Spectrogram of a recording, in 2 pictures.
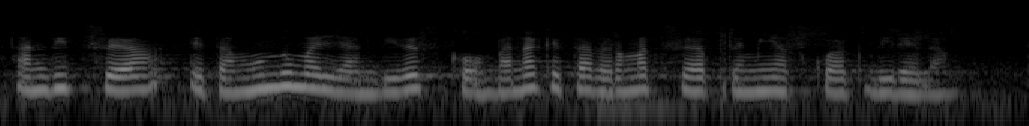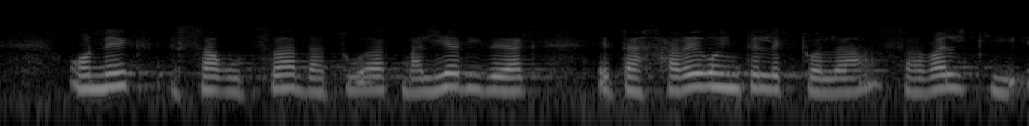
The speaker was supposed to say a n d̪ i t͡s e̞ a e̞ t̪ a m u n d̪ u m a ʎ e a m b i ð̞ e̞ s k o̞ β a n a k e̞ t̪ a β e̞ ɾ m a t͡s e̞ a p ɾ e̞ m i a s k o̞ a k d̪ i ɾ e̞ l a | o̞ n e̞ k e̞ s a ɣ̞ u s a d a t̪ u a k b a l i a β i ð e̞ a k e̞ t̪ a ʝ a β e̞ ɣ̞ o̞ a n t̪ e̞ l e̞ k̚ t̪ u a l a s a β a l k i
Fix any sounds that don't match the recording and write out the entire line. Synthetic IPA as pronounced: a n d̪ i t͡s e̞ a e̞ t̪ a m u n d̪ u m a ʎ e a m b i ð̞ e̞ s k o̞ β a n a k e̞ t̪ a β e̞ ɾ m a t͡s e̞ a p ɾ e̞ m i a s k o̞ a k d̪ i ɾ e̞ l a | o̞ n e̞ k e̞ s a ɣ̞ u t͡s a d a t̪ u a k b a l i a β i ð e̞ a k e̞ t̪ a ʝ a β e̞ ɣ̞ o̞ i n t̪ e̞ l e̞ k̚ t̪ u a l a s a β a l k i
